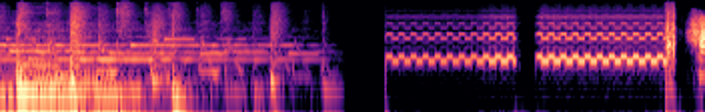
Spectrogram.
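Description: A telephone rings in two steady, bright electronic bursts separated by a brief pause before an answering machine picks up, following a moment of busy, jumbled music-like sound; the ringing is fairly loud and sounds alone.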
